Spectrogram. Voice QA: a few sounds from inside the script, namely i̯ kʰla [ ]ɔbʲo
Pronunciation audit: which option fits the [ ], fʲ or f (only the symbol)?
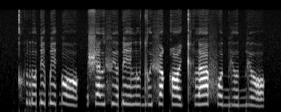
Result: f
